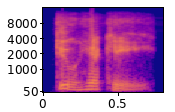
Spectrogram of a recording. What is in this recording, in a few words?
"doohickey", American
